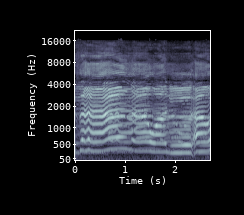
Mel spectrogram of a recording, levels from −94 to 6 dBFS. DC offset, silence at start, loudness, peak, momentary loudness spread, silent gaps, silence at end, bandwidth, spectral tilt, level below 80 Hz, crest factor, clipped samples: under 0.1%; 0 s; -18 LUFS; -6 dBFS; 7 LU; none; 0 s; 17 kHz; 1.5 dB/octave; -68 dBFS; 14 dB; under 0.1%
